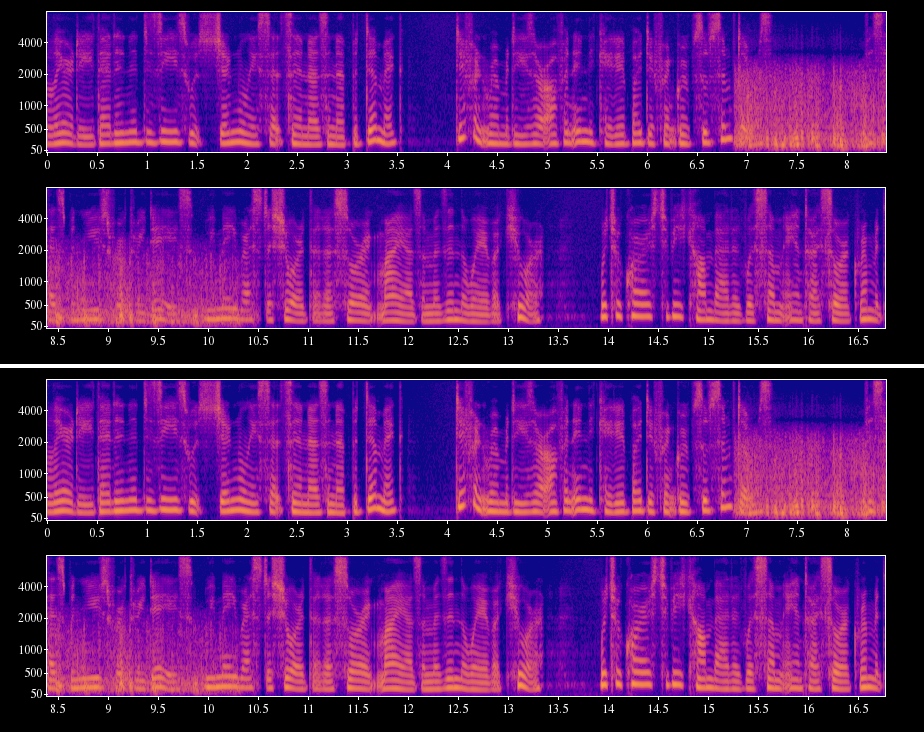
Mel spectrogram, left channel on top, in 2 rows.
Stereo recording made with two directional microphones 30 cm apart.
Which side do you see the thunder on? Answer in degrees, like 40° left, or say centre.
20° right.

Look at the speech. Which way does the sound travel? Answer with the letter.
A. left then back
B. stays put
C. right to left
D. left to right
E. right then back
B.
